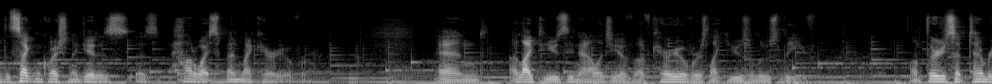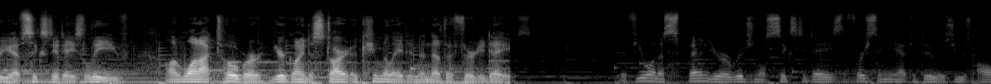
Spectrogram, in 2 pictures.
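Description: One channel inverted, 15.02 s to the end: the sound drops about 20 dB to a faint residue, likely reversed polarity cancelling shared content in mono.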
